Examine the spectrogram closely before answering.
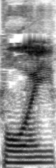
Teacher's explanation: Boy 发成了 by, OK 是要注意嘴唇的滑动。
